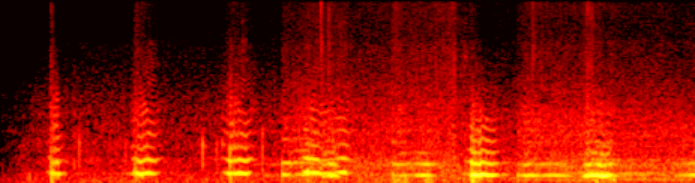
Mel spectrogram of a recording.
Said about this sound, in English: And they also got to know some new neighbors along the way, like when their bees decided to swarm and take up residence in a surprised neighbor's tree. Here's a little sound from that incident.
